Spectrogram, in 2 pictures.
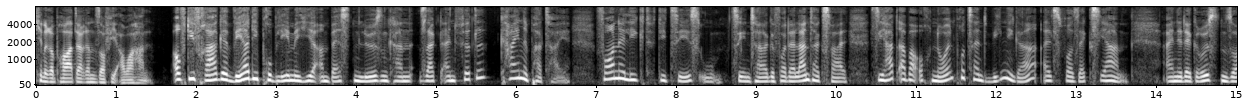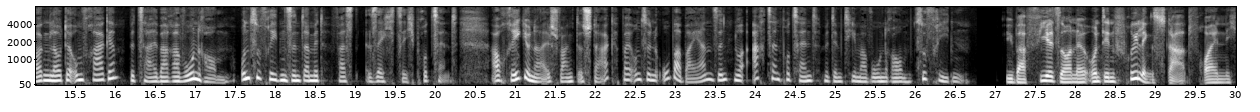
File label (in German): Nachrichten; Die Arabella Nachrichten vom Donnerstag, 26.02.2026 um 12:08 Uhr; News zum Nachhören Podcast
